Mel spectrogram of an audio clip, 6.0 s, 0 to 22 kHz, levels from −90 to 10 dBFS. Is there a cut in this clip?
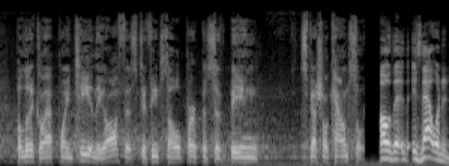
no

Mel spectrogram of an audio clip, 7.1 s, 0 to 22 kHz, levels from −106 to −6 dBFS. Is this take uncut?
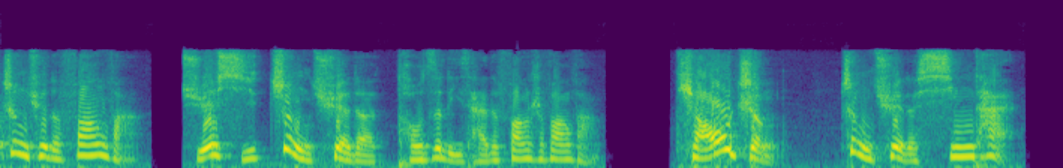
yes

